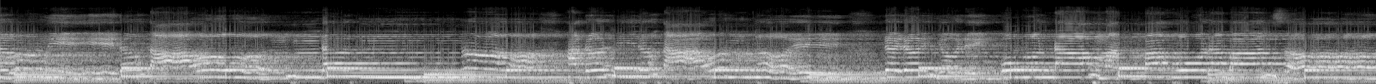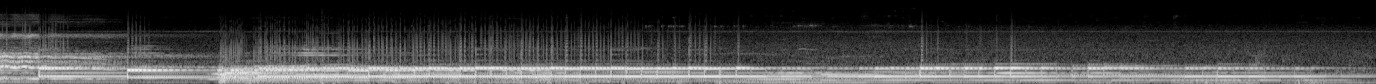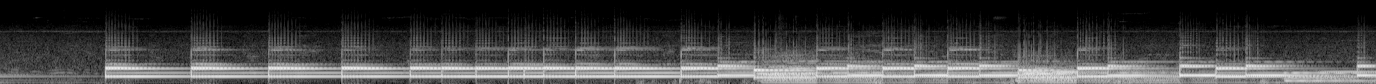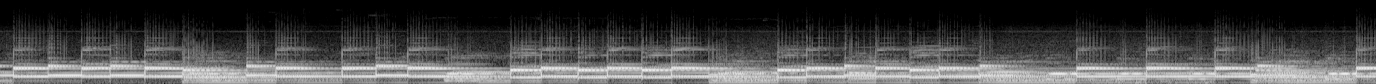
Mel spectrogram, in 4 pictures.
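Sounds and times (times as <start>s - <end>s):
bronze gongs ringing: 0.0s - 55.0s.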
